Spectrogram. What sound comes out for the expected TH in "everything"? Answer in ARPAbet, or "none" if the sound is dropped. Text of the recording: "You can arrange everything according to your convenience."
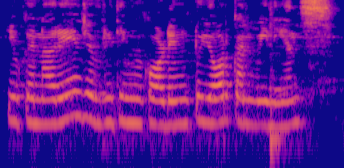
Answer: T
